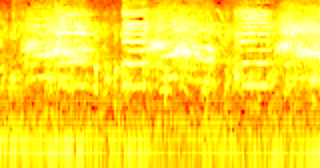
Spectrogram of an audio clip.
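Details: Farmed red junglefowl in Cambodia giving three loud, drawn-out harmonic calls, each about a second long and slightly falling at the end, with a steady low hum beneath.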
